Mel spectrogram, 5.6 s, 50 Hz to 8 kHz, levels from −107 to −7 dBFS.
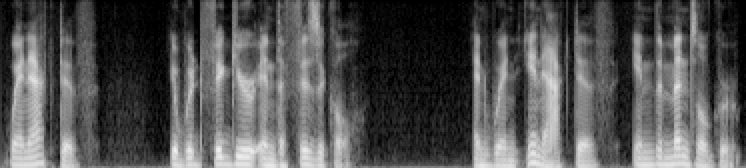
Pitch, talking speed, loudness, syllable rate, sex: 110 Hz, 160 wpm, -22 LUFS, 6.2 syllables/s, male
